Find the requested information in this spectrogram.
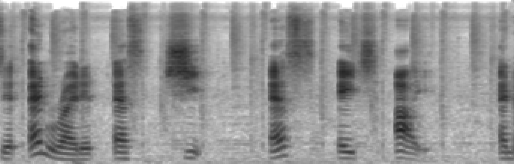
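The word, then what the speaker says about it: し: You pronounce it and write it as shi, S-H-I. And the pronunciation is just like she in English, like she is a girl, like that.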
